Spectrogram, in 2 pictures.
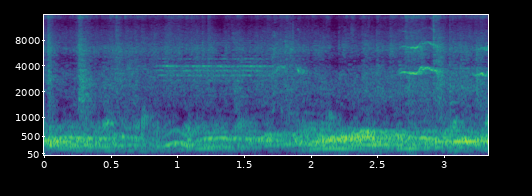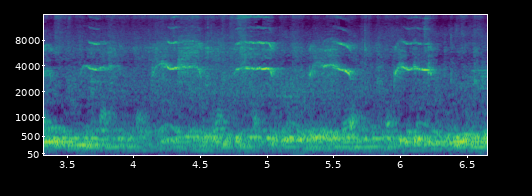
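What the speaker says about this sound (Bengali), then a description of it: "জোড়া কবুতর মাশাআল্লাহ, এগুলো কিন্তু সম্পূর্ণ রানিং কবুতর মাশাআল্লাহ দেখার মতো।" Running pigeons kept for sale coo close by, a dense, continuous layer of low, rolling coos from several birds, with higher chirps and calls overlapping on top.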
